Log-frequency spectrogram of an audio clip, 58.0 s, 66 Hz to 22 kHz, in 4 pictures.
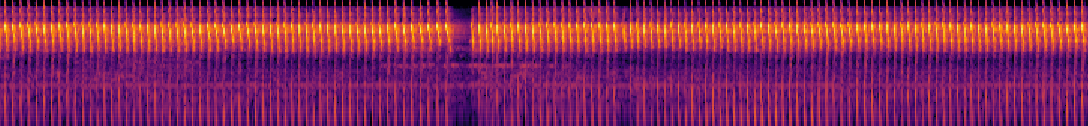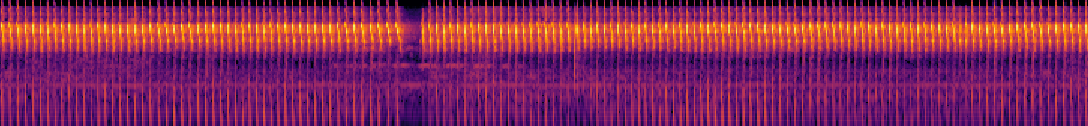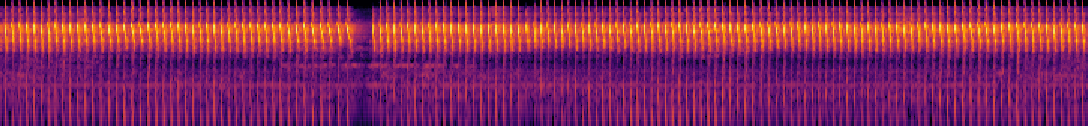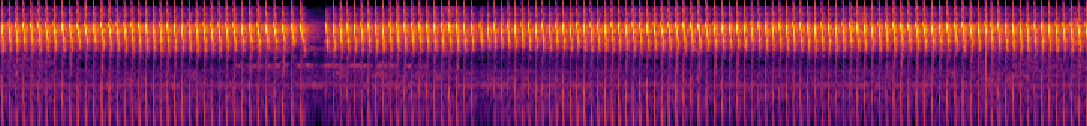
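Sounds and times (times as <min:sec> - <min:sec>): small bird singing high sharp notes: 0:00.0 - 0:58.0.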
